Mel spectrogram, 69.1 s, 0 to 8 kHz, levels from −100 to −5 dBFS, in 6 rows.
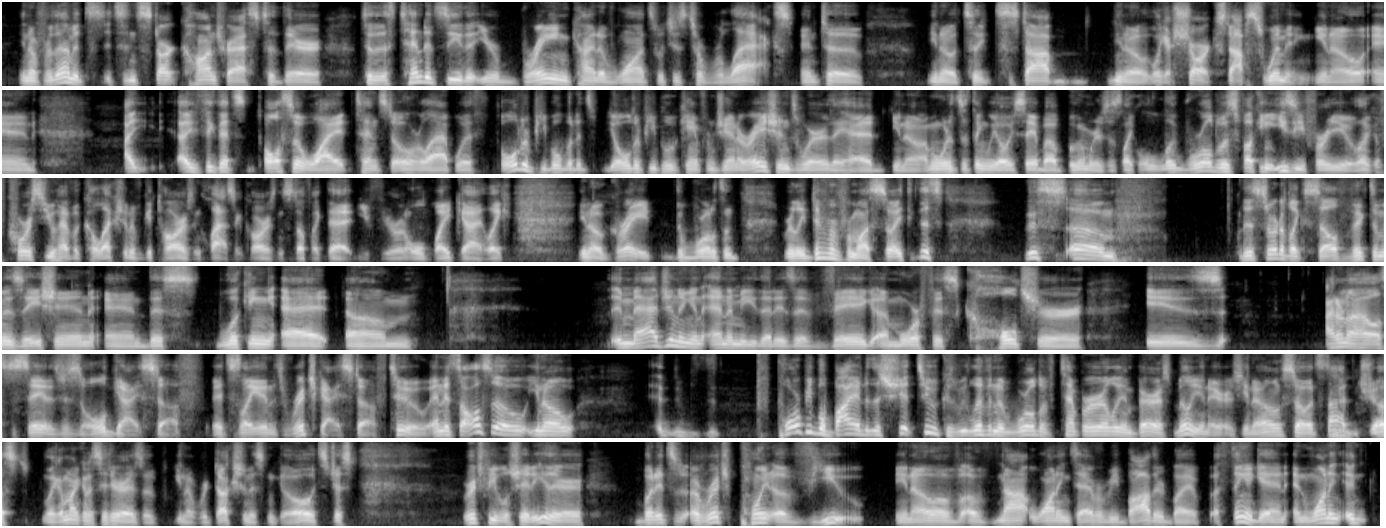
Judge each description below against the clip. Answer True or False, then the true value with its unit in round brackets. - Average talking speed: False (210 wpm)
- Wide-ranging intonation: True (5.7 semitones)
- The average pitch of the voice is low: True (105 Hz)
